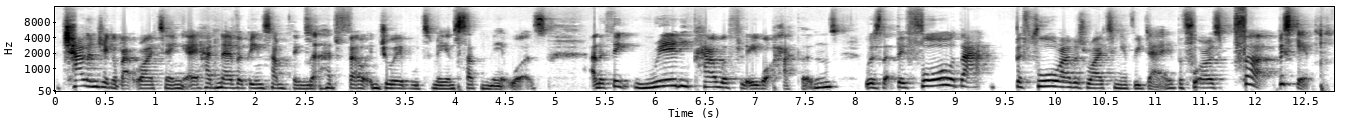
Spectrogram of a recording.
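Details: Adult woman speaking; Vocal tics (Tourette syndrome).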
